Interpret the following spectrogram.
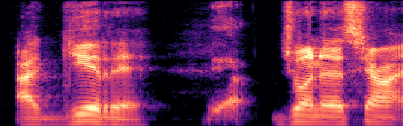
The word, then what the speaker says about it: Aguirre: Aguirre. Aguirre.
